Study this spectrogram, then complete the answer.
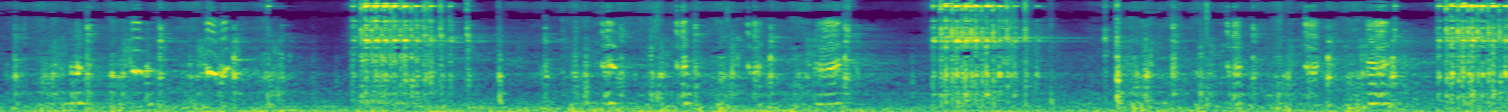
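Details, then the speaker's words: Small two-stroke engine pulled over by hand; three scratchy high squeaks, rod knocking, no compression; burnt up inside. "the rods knocking like crazy listen to this thing i may just listen to this thing it squeaks when you pull it through"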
